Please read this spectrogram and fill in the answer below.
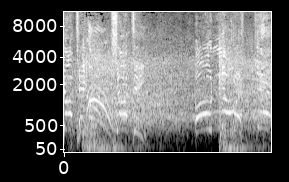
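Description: A wrestler's body slammed onto the canvas of a wrestling ring: heavy thuds on the mat near the start and again about three seconds in, with voices shouting in between.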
